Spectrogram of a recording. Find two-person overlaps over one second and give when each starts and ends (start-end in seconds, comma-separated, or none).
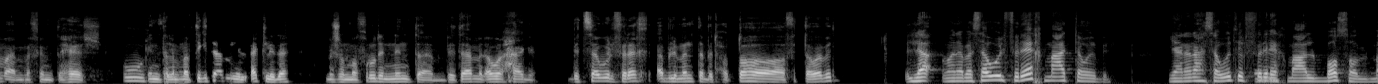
none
